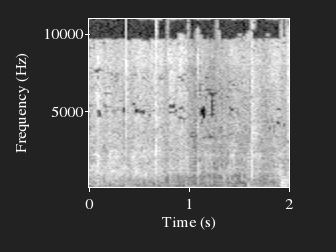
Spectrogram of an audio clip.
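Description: Cardboard mailer box being folded by hand: quiet rustling and scraping, with a few light clicks as a flap is tucked in.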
